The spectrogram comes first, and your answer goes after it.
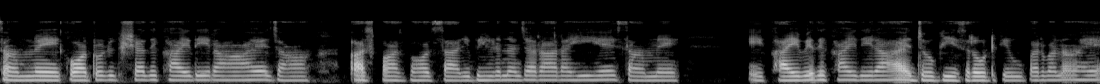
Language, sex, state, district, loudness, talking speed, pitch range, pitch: Hindi, female, Rajasthan, Nagaur, -21 LUFS, 180 wpm, 190-205 Hz, 195 Hz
